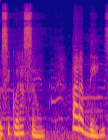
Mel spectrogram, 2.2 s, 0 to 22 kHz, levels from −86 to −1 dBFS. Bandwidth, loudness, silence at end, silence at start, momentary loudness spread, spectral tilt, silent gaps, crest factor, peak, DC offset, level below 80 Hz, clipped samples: over 20 kHz; -22 LUFS; 0 s; 0 s; 16 LU; -5.5 dB/octave; none; 16 dB; -6 dBFS; under 0.1%; -46 dBFS; under 0.1%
